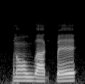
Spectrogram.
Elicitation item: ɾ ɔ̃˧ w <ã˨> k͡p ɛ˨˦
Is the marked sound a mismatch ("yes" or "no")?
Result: yes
